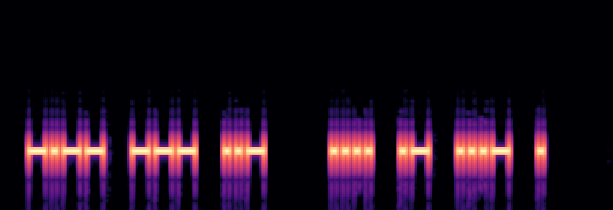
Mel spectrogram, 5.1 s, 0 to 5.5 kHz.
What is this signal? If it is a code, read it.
Morse code, heard as a keyed tone, about 25 wpm, spaced as for 20 wpm, 600 Hz. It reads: YOU HAVE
